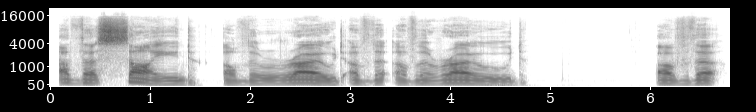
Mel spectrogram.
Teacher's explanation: all these are pronounced with schwas that is to say with this very small sound in English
